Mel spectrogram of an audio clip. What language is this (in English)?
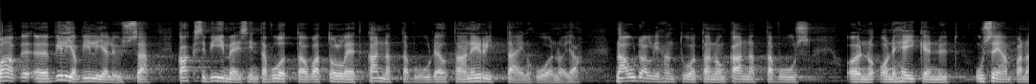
Finnish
